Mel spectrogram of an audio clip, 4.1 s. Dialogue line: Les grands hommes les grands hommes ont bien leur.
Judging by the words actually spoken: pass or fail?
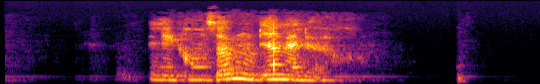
fail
